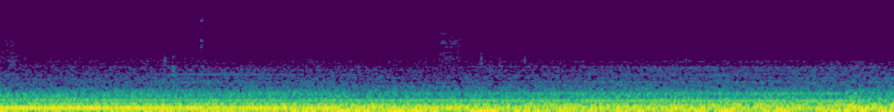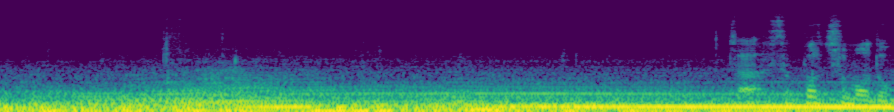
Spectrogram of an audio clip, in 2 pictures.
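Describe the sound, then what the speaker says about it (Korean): A Hyundai Sonata N Line drives on the road in normal mode, its engine rumbling steadily from inside the cabin. The engine note shifts pitch as the gears change up and down. "다운시프트가 빠르고 업시프트가 부드럽네요."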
